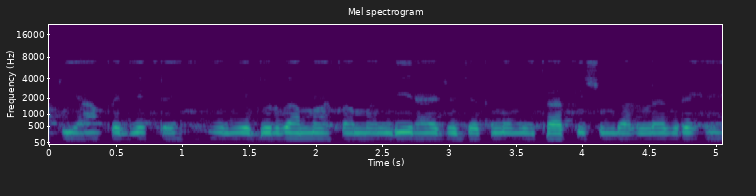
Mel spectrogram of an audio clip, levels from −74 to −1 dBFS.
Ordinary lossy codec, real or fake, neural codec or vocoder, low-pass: none; fake; codec, 16 kHz, 4 kbps, X-Codec, WavLM features, trained on Multilingual LibriSpeech; 7.2 kHz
